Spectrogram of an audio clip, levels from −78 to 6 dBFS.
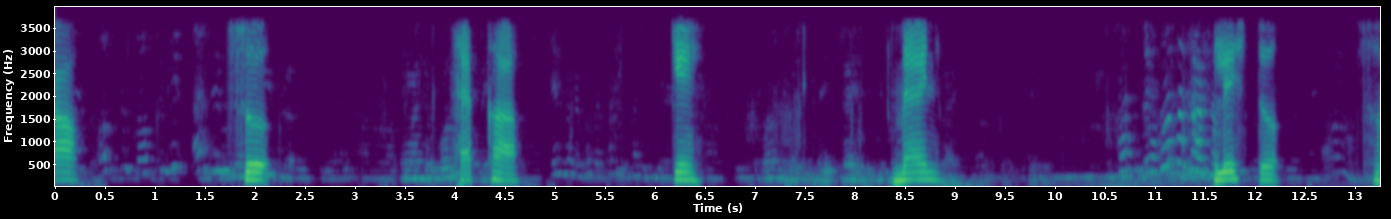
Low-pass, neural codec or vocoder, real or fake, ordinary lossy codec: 3.6 kHz; none; real; none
